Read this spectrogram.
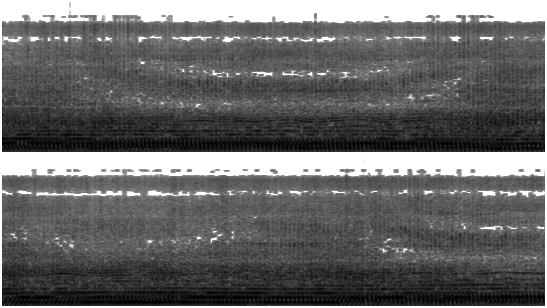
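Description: A small petrol engine runs loudly and steadily close by.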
